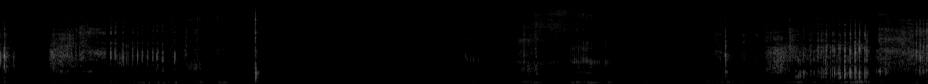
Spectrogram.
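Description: Long nails grip and squeeze the edges of heavy paper pages in an open paper photo book, then turn a page. Bright, crackly rustling bursts alternate with quiet pauses, with a sharp tick partway through and a final sweep of crisp paper noise as the page turns.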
